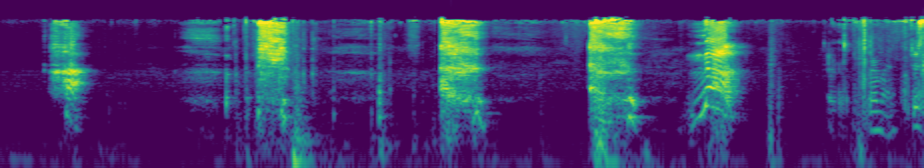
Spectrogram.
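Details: A run of five or six loud, explosive sneeze-like bursts with short gaps, from a male doing a sneezing challenge with Q-tips in both nostrils, feeling light-headed; induced sneezes.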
